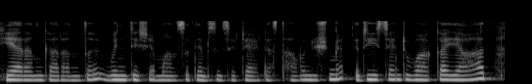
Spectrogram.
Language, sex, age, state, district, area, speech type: Kashmiri, female, 30-45, Jammu and Kashmir, Shopian, urban, spontaneous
